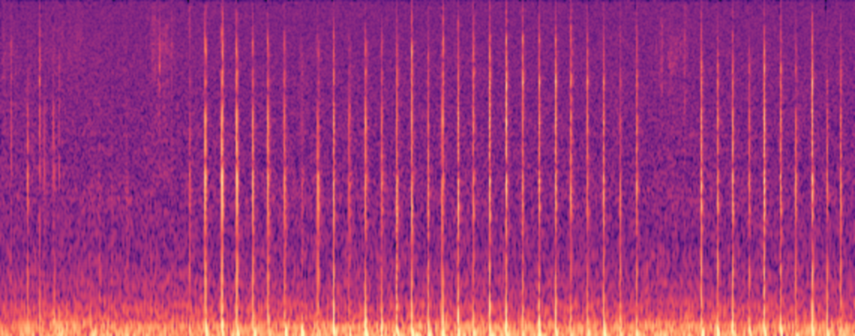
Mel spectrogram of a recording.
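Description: Fingertips tap on a solid bar of soap, making dozens of quick, crisp, dry clicks with a bright edge that stop almost at once. The taps come in a loose, uneven rhythm of a little over two per second over a quiet, low, steady rumble.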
